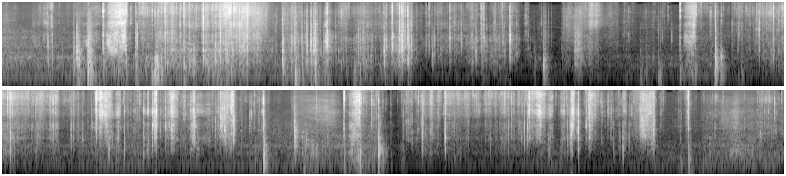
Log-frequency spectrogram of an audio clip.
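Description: Plastic shrink-wrap being torn and crinkled off a sealed box of trading cards, then the packs handled. It is a run of tearing, crackling rustles, densest in the first six seconds, then coming in short separate bursts.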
